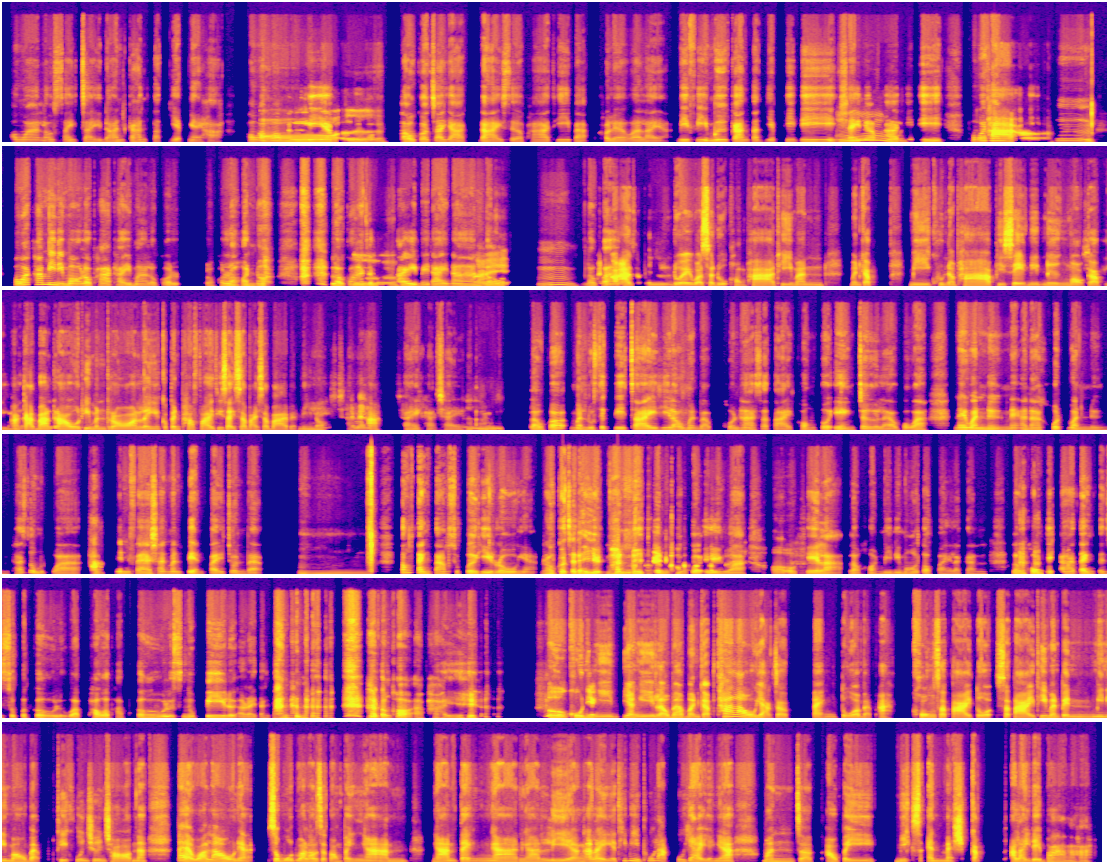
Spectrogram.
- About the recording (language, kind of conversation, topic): Thai, podcast, คุณคิดว่าเราควรแต่งตัวตามกระแสแฟชั่นหรือยึดสไตล์ของตัวเองมากกว่ากัน?
- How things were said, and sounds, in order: other background noise; chuckle; tsk; laughing while speaking: "ยึดมั่นใน trend"; laugh; chuckle; laughing while speaking: "นานา"; chuckle; in English: "mix and match"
